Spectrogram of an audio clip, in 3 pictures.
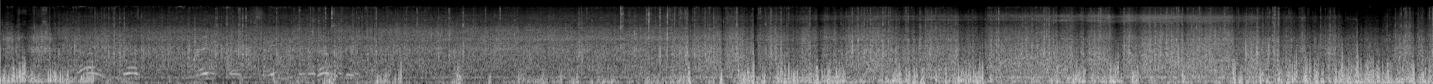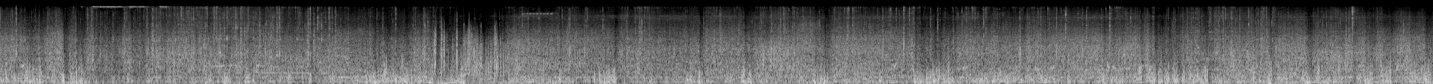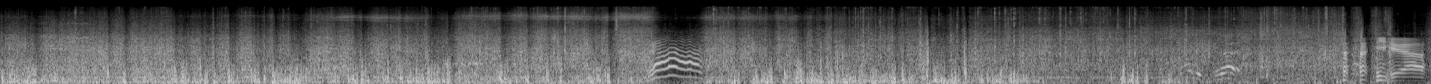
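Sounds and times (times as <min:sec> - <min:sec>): tyres rolling over dirt: 0:00.0 - 0:42.9
wind on microphone: 0:00.0 - 0:42.9
bike knocks and rattles: 0:02.0 - 0:35.0.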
